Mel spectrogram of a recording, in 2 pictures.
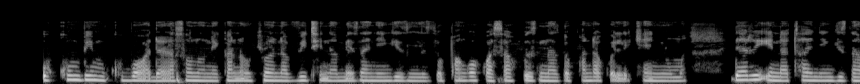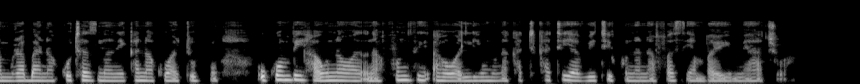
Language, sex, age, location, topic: Swahili, female, 18-24, Nairobi, education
